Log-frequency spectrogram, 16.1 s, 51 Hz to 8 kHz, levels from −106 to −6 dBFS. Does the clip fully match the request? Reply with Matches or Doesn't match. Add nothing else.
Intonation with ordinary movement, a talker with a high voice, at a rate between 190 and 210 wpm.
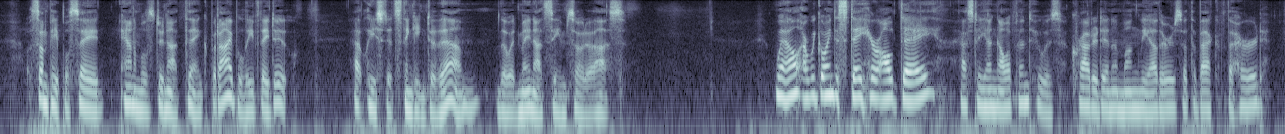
Doesn't match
